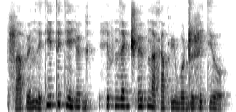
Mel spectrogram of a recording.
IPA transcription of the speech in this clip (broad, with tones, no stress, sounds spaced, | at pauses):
ʂ a˩˧ f ø˩˧ n z ɪ˩˧ tʲ e˥ t ɪ˥ tʲ ɛ˥˧ j ø˥˧ ɡ | h ɪ˥ f n z ɛ˥ ɡ t͡ʃʼ ø˥ f n a˧˩ x a˧˩ pʼ y˧˩ w o˧˩ ɖ͡ʐ ɨ˧ ʂ i˧ tʲ o˧˩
